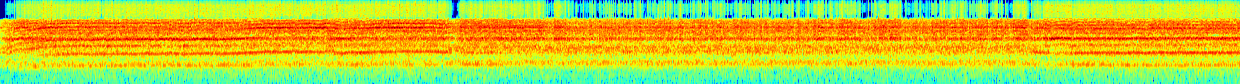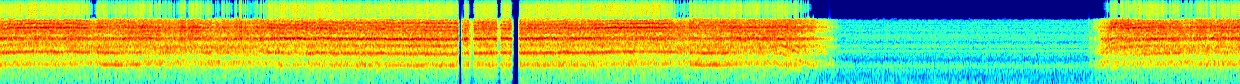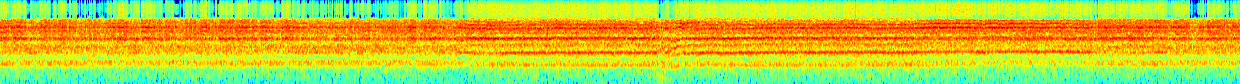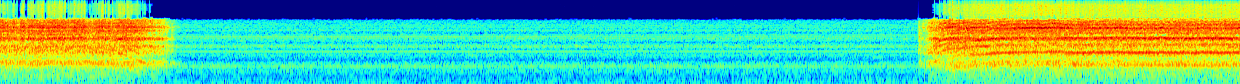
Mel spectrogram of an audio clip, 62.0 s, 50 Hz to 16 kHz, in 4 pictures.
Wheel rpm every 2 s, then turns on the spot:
160, 210, 230, 230, 230, 230, 220, 210, 230, 220, 200, 220, 150, 0, 70, 230, 230, 230, 220, 200, 210, 230, 230, 220, 10, 0, 0, 0, 10, 180, 210.
none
